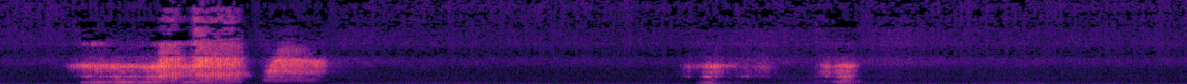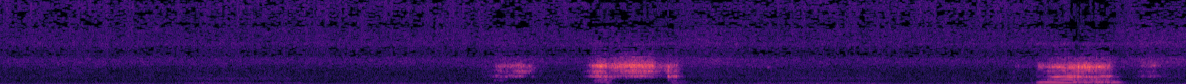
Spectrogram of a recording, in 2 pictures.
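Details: Loud, harsh, rattling open-mouth snores from a woman, in irregular bursts with quiet gaps; heavy snoring that sounds like a man's.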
